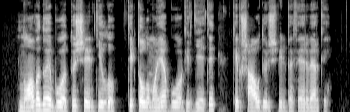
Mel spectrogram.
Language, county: Lithuanian, Klaipėda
